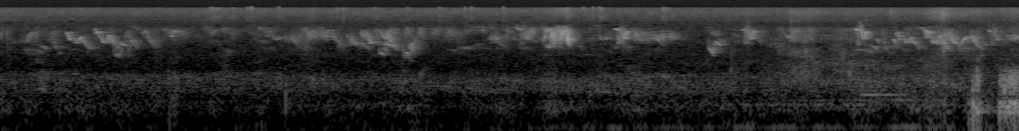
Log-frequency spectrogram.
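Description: Faint outdoor birdsong, many short chirps from several birds, over a quiet background. Near the end there is a brief louder noise.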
